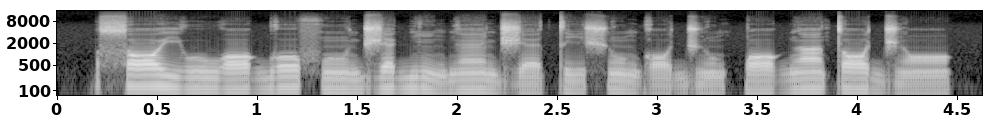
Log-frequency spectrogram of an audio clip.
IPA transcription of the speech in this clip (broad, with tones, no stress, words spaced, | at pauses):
sɔ˦ju˧ wɔ˧ɡo˦ fũ˧d͡ʒɛ˦ ɡĩ˦˨ɡɛ̃˧d͡ʒɛ˨ ti˧ʃũ˧ɡɔ˨ d͡ʒũ˨k͡pɔ˧ ɡã˦tɔ˦ d͡ʒɔ̃˧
